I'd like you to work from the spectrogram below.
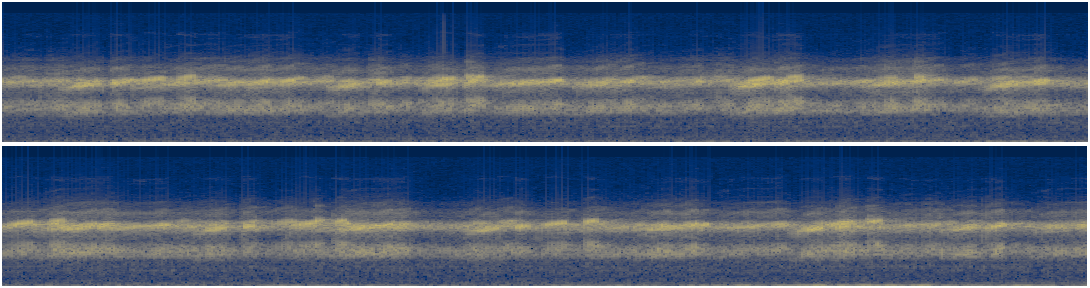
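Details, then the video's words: Frogs croaking in a spring wetland, live recording: a continuous, shimmering chorus of rapid trills at two pitches, with slightly rhythmic pulses and no other clear sounds. "Ambient Noise for Sleep Frogs"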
